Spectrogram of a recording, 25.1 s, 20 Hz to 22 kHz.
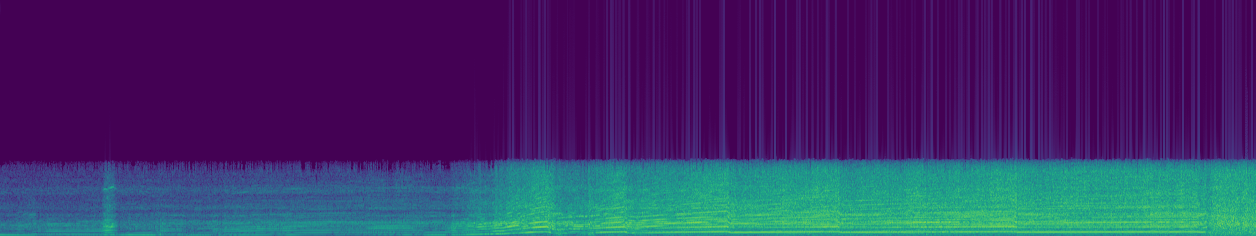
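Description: Suzuki GSX-R1000 sportbike's inline-four engine at full throttle in a race run. It runs low and steady for about nine seconds, then revs up hard, the pitch climbing and dipping at about five quick upshifts.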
